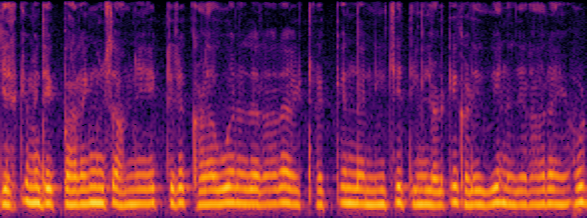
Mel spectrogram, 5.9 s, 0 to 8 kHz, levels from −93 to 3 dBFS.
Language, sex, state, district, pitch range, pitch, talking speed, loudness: Hindi, female, Bihar, Katihar, 190-210 Hz, 200 Hz, 275 wpm, -15 LUFS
